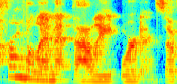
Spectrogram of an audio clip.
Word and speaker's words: Willamette: borg is not from willamette valley oregon so remember it's willamette dammit um that's how it's pronounced um not willamette so willamette that's where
